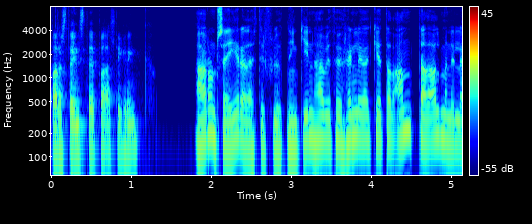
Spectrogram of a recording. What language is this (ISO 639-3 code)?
isl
